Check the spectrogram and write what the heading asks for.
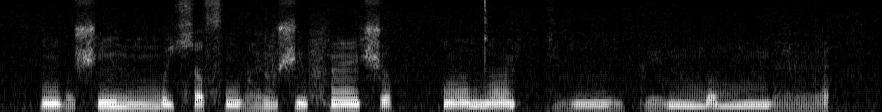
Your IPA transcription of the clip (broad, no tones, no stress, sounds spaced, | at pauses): ŋ ɔ̤ ʃ ĩ mː ɤ ç ɐ sˤ ŋ æ̤ v ʃ ɨ f æ̃ ʃ ɔ kː ɔ̃ dˤ ẽ kː i̤ lː i̤ p e̤ mː ɔ mː æ̤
